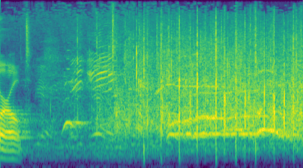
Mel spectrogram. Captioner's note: audience cheers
